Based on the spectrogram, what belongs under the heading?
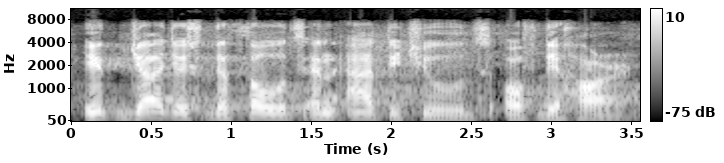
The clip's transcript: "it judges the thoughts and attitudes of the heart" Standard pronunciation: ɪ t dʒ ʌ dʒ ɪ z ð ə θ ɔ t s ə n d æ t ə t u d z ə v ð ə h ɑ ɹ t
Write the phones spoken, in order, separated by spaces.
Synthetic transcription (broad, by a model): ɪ t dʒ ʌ dʒ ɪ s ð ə θ ɔ t s ə n d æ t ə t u d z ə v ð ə h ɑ ɹ t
